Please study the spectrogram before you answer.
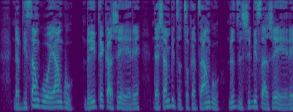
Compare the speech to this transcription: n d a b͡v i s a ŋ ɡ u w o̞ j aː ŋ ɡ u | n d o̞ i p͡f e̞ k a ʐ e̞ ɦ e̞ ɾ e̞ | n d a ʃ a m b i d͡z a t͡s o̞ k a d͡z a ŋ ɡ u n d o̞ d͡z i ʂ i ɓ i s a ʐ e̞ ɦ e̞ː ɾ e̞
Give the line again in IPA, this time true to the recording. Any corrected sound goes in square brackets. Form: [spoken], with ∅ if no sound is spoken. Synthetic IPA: n d a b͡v i s a ŋ ɡ u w o̞ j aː ŋ ɡ u | n d o̞ i p͡f e̞ k a ʐ e̞ ɦ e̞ ɾ e̞ | n d a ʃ a m b i d͡z a t͡s o̞ k a d͡z a ŋ ɡ u n d o̞ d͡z i ʂ i ɓ i s a ʐ e̞ ɦ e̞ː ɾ e̞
